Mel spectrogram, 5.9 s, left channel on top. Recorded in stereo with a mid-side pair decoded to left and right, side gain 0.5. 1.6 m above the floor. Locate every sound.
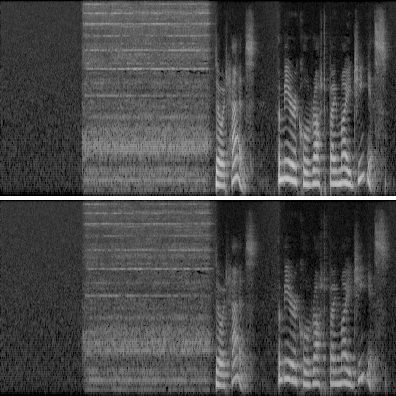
1.2 s an alarm clock: 55° left, 3 m
3.2 s a woman speaking: 45° left, 0.5 m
